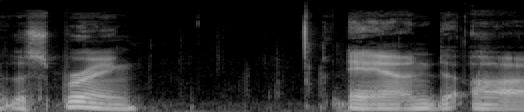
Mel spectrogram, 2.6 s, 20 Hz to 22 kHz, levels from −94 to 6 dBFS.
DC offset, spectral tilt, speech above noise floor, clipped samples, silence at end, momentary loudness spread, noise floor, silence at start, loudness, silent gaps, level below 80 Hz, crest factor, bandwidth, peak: under 0.1%; -5 dB/octave; 37 dB; under 0.1%; 0 s; 14 LU; -63 dBFS; 0 s; -27 LUFS; none; -60 dBFS; 22 dB; 15.5 kHz; -6 dBFS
